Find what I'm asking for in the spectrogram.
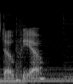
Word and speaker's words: doppio: It's literally just doppio.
